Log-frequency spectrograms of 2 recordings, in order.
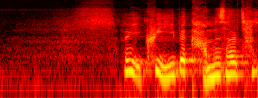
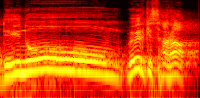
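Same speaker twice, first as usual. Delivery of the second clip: loud, drawn-out rebuke of a sinner; harsh scolding; 4 semitones higher, 10 dB louder, slower than usual. Retold or imitated. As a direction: bellow it like a stern judge. God denies scolding harshly.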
